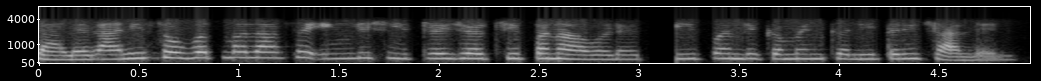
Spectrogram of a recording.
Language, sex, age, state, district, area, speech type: Marathi, female, 18-30, Maharashtra, Ratnagiri, urban, conversation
